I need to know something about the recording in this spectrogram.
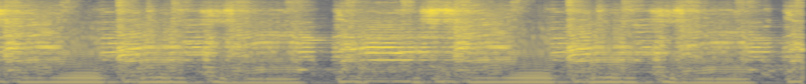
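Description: A DJ set of dance music played loud through a large PA speaker system, with a heavy bass beat. The sound cuts out briefly about one and a half seconds in and again near the end.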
